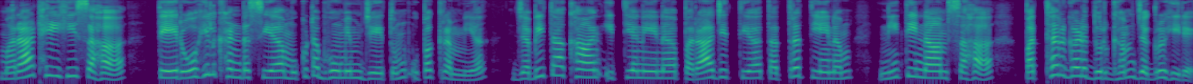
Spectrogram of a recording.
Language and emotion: Sanskrit, neutral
